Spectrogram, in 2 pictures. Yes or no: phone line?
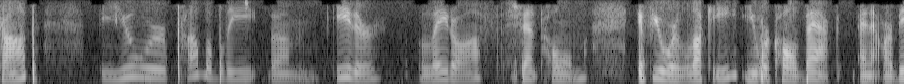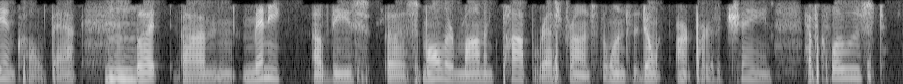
yes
